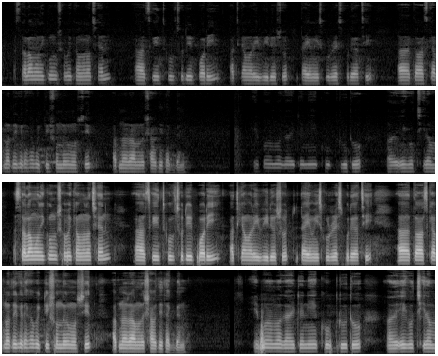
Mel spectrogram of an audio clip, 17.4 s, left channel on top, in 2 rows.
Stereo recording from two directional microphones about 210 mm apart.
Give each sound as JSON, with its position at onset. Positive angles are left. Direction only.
{"t": 0.2, "sound": "speech", "side_deg": -40}
{"t": 13.9, "sound": "speech", "side_deg": -40}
